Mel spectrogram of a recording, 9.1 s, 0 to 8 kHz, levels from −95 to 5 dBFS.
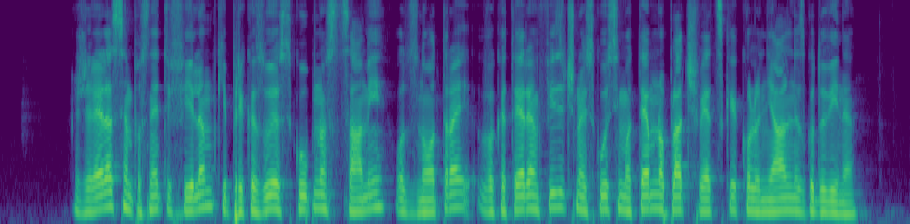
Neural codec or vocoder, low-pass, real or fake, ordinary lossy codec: none; none; real; none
